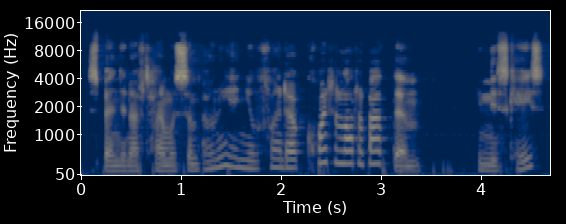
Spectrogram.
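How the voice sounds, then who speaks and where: A woman reading a first-person story aloud, expressive and dramatic. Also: lowish voice, normal speed, faint music behind. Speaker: fanfic reader.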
